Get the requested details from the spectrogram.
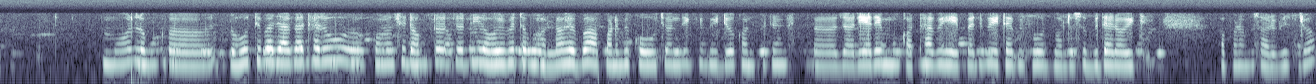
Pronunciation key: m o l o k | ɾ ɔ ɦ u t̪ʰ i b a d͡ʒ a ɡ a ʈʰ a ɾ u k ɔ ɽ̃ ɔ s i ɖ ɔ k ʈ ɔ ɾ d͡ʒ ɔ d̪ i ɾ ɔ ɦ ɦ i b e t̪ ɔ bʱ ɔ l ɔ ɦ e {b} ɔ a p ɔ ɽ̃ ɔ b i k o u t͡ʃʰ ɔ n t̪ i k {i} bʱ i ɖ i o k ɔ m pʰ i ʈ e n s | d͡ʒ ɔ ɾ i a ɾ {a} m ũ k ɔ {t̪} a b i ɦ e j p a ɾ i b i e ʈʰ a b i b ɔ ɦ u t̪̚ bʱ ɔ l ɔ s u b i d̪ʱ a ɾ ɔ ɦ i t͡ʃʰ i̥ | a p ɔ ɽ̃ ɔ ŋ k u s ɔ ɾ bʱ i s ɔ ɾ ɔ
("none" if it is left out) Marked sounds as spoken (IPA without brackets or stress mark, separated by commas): b, i, e, t̪ʰ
